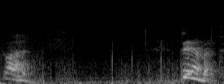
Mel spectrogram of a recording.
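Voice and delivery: sudden burst of pain; pained curse. Acted. Father in pain, cursing.

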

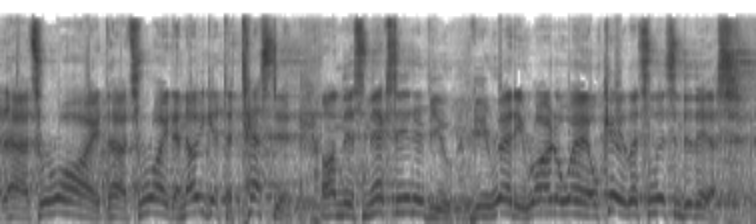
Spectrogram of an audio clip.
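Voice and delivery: rally them in a put-on Australian accent. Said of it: "we kept the Australian accent".

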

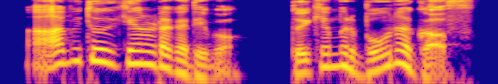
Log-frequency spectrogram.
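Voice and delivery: usual speaking voice

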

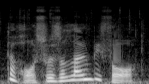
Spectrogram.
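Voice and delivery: Watson cries out, high and eager; a high, eager exclamation of discovery; excited cry. Acted. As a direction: blurt it out in discovery. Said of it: "I cried".

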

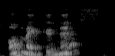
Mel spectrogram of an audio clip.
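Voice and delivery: ordinary delivery

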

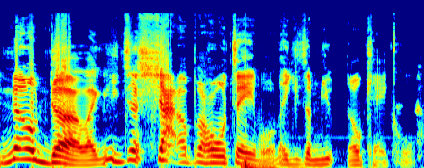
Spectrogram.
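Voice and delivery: loud, high sarcastic jeer fading to flat; mock the obvious, then shrug it off; sarcastic "no duh". Background guy mocking the crowd's shout, loud sarcasm. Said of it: "that one guy in the background".

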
